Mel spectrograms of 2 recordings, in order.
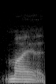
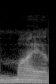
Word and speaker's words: maya: Maya doesn't mean maya like illusions. Maya is the way you pronounce that. It has two long vowels. But when it's just regular short vowel, maya, that means a certain state of consciousness.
